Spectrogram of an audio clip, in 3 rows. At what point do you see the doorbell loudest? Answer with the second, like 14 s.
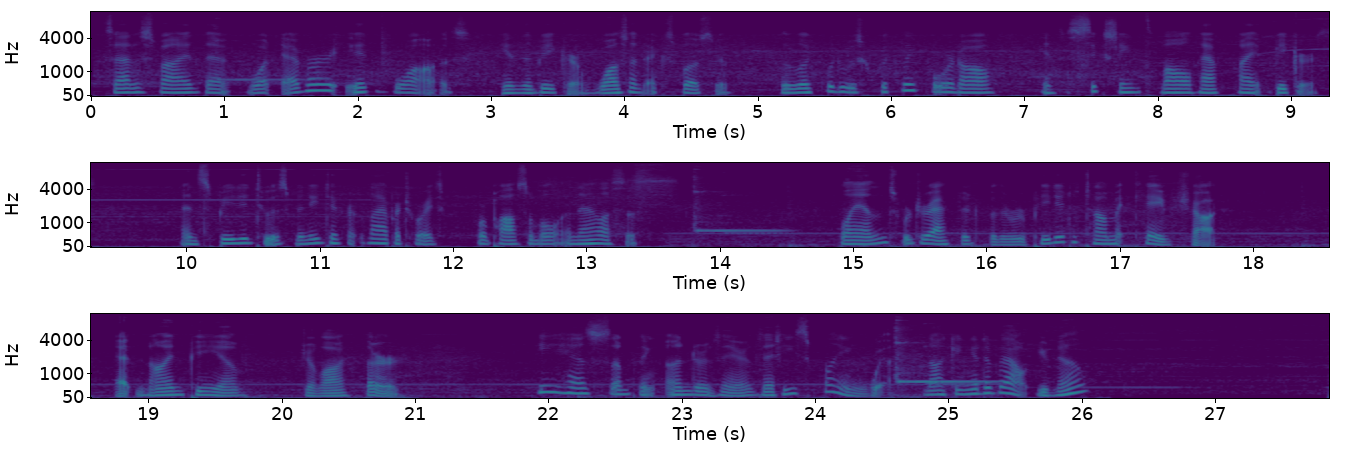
25 s.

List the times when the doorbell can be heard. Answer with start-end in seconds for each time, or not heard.
0.9-1.9, 13.8-14.6, 24.6-25.6.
